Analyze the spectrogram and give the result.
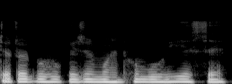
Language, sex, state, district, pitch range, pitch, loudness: Assamese, male, Assam, Kamrup Metropolitan, 115-120 Hz, 115 Hz, -16 LUFS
